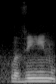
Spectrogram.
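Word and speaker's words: Leviné: Soviet Republic, Eugen Levine, it's a Levine with an accent on the final E, who was executed on the 5th of June, 1919.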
